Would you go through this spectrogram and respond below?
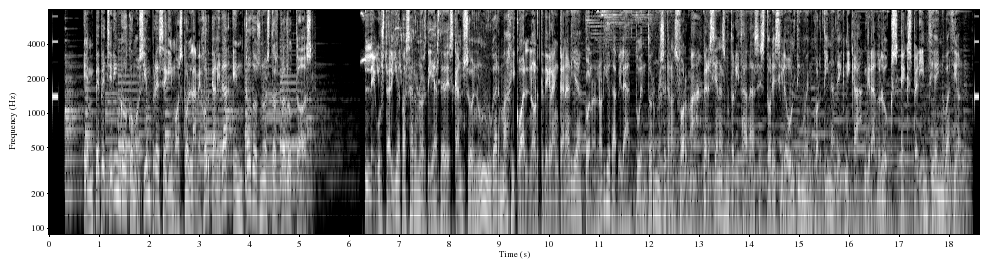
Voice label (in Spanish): LOCUTOR RADIO; CUÑAS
